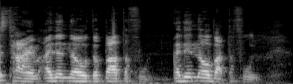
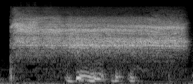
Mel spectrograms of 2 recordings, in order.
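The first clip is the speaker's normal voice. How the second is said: imitated extinguisher spray. Man retelling how he put out the fire, imitated spray hiss. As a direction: make a sustained "pshhh" like an extinguisher.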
